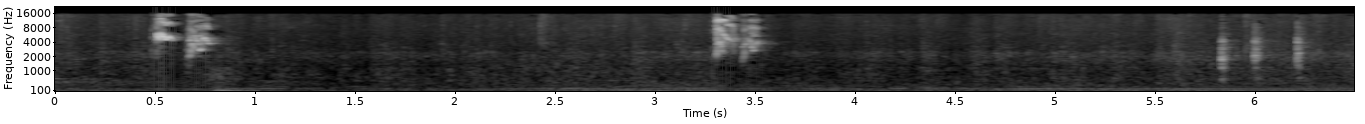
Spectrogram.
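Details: Juvenile lovebird aged two and a half months learning ngekek chatter to provoke rivals: a shrill doubled chirp, another burst near the middle, then faint quick ticks at the end, long quiet gaps between.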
